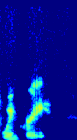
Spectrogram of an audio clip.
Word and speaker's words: Wickre: My last name is pronounced Wickery. – Wickery, thank you. Apologies. Yeah, just like it looks, which is what throws people.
